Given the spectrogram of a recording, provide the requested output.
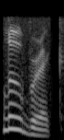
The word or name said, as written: lubric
